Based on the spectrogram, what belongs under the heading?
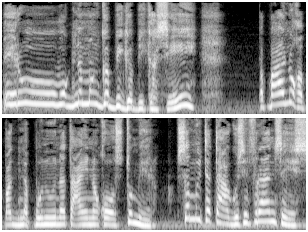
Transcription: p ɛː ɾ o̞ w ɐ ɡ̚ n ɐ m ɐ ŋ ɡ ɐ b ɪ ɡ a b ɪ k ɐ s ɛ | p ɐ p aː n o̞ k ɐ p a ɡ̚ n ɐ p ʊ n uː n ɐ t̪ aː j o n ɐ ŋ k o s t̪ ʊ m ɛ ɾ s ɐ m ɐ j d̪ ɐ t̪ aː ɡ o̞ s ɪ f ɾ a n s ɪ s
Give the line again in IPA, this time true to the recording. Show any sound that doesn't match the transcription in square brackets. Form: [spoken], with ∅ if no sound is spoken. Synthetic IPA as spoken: p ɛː ɾ o̞ w ɐ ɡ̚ n ɐ m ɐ ŋ ɡ ɐ b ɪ ɡ [ɐ] b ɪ k ɐ s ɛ | p ɐ p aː n o̞ k ɐ p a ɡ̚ n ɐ p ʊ n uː n ɐ t̪ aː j o n ɐ ŋ k o s t̪ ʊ m ɛ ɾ s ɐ m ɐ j [t̪] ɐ t̪ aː ɡ o̞ s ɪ f ɾ a n s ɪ s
